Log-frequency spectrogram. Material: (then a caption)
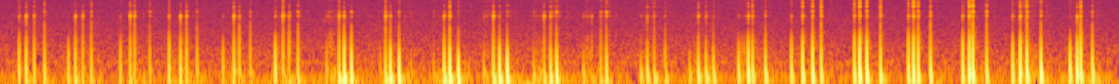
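Wood. Fingernails scratch and tap a solid ball of pale pine wood, making quick, irregular clicks with short, dull low thuds and a bright ticking edge. Soft scratching fills the gaps between taps, and each tap dies away almost instantly.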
